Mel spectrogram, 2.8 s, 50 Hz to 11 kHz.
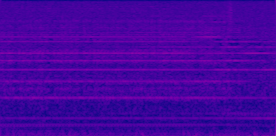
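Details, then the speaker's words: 2004 Toyota Highlander V6, key on, engine off: steady one-pitch electrical buzz from the drive-by-wire electronic throttle body; code P0121 (throttle position sensor range/performance), blown EFI No. 2 fuse, won't exceed 25 mph; faulty throttle body replaced. "these are drive by wire and while the ignition is on we still have that strange like buzzing noise"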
